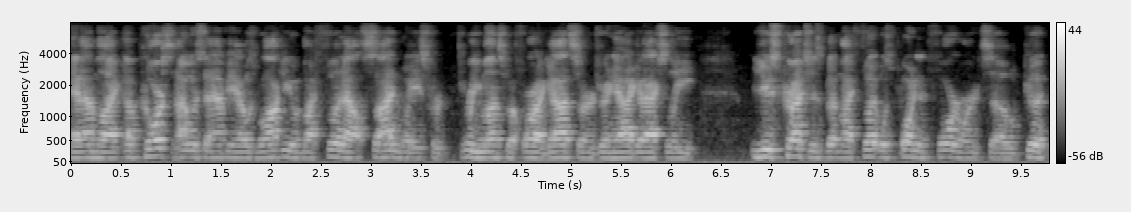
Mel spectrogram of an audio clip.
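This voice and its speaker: Noticeable background noise sits behind a man speaking with monotone, flat intonation. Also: medium pitch for a man, fairly quick pace. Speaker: recruiter, career guest speaker. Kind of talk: guest talk on job search. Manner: fast; casual, filler-heavy.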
